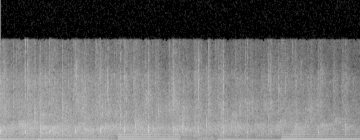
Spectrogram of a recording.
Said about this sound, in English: Give him a big round of applause. Come on.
